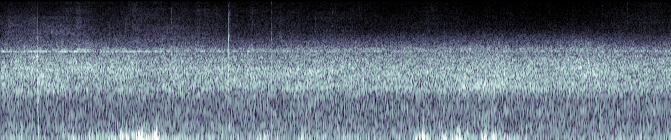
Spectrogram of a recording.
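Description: Passenger jet engine at Edinburgh airport, a steady roaring rumble that stays constant throughout, heard from a distance outdoors.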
